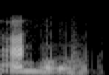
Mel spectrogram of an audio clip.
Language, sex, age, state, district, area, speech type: Tamil, female, 45-60, Tamil Nadu, Thoothukudi, rural, conversation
